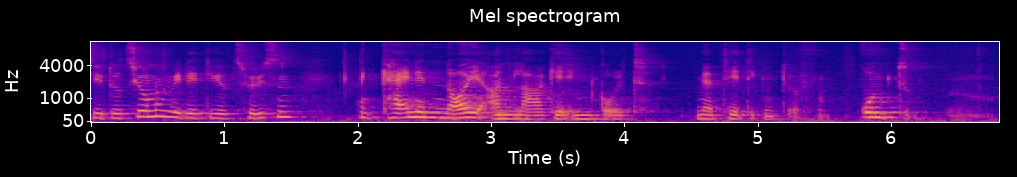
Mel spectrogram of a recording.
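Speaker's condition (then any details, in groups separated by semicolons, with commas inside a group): No condition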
